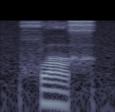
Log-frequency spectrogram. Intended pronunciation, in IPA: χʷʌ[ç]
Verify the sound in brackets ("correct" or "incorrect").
incorrect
